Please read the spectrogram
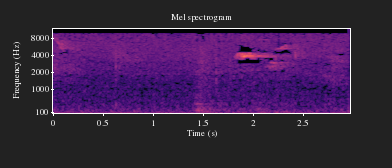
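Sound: nightingale song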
